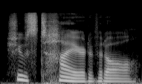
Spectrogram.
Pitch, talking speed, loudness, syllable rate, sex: 150 Hz, 255 wpm, -19 LUFS, 5.4 syllables/s, female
